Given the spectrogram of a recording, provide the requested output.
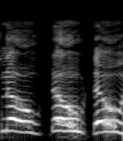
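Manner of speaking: very high put-on protest; Robin Leach. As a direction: protest in a high celebrity-host impression. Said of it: "Robin Leach voice".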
